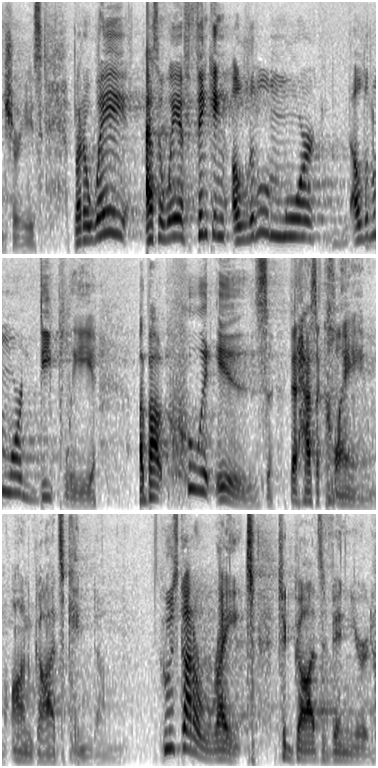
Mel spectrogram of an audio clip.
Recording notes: Recorded live at the 10:00am service on Sunday, October 8, 2023.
